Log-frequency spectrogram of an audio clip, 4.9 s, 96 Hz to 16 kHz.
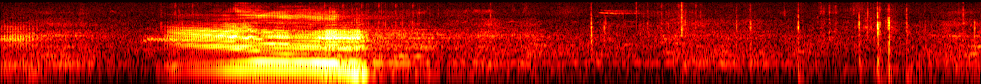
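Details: Single deep red deer roar from the 2019 rut, about one second long with a rich harmonic voice bending slightly down at the end, followed by a quiet outdoor background with faint ticks.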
